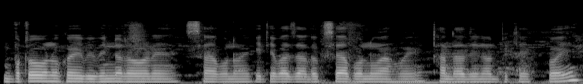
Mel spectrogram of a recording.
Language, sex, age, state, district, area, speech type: Assamese, male, 30-45, Assam, Tinsukia, rural, spontaneous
